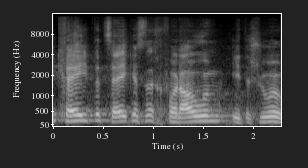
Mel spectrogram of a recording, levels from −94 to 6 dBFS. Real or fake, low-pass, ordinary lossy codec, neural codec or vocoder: fake; 14.4 kHz; AAC, 64 kbps; codec, 44.1 kHz, 7.8 kbps, DAC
